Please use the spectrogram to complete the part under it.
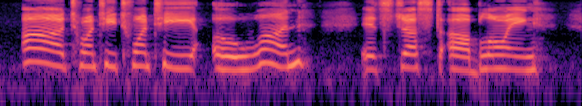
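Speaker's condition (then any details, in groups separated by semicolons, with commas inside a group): No condition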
